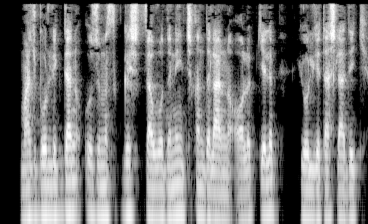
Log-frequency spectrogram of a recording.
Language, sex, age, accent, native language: Uzbek, male, 18-24, Andijon, Uzbek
